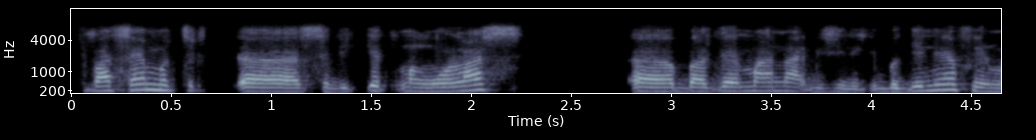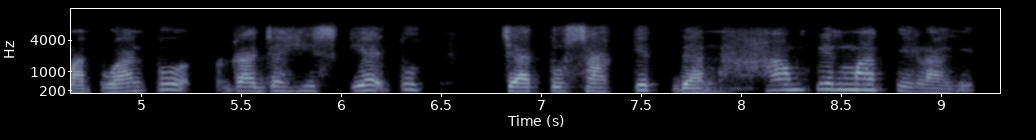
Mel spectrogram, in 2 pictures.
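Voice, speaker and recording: A woman's voice: on the low side, moderate pace, no echo, highs cut off. A woman preaching a sermon in a conversational way. She often tags her phrases with a questioning "ya" and speaks straight to the congregation.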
